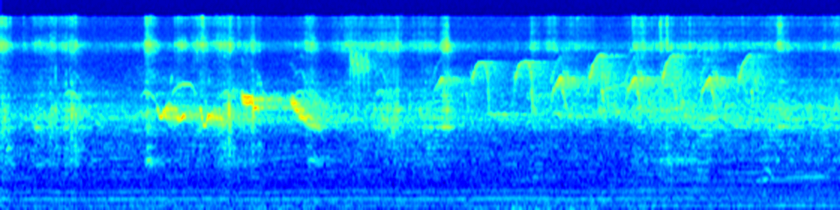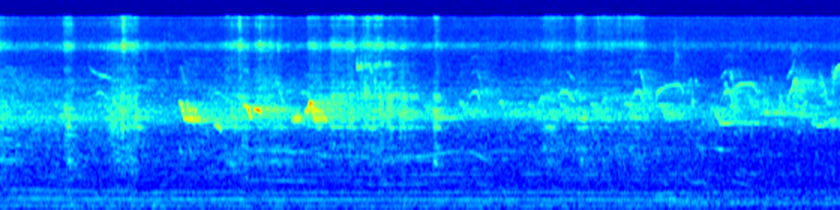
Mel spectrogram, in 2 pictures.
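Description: Small birds chirping in several quick runs of short notes, over a faint steady low hum.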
